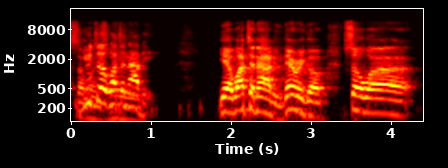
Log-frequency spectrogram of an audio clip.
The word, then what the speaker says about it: Watanabe: get these names right i don't want to mispronounce something yeah watanabe there we go so uh so yeah that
